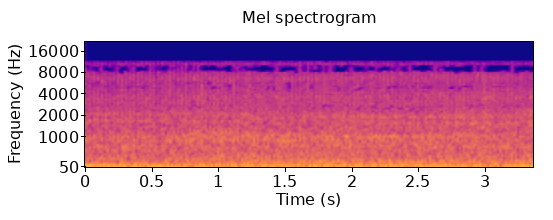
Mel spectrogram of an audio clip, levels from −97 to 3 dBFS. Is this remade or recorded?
recorded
